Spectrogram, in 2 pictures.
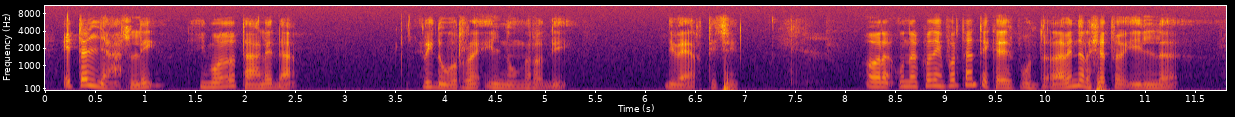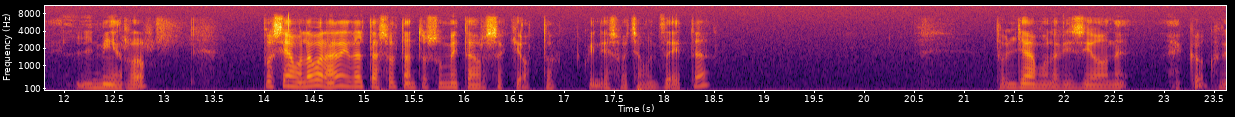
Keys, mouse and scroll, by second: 4.2-5.9 middle drag, 12.9-14.9 middle drag, 17.6 z, 18.3 z, 22.0-23.6 drag.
